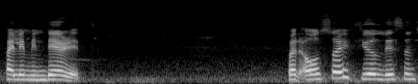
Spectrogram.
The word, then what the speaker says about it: faleminderit: You say faleminderit.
